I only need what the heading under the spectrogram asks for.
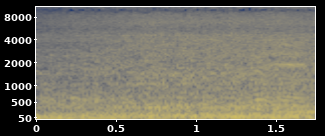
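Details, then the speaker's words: Car idling with EGR valve commanded open by scan tool (20–30%): idle drops into a low, sagging, uneven loping pulse as exhaust gas recirculation upsets combustion; confirms the EGR valve works. "So we have the car idling right now. So I'm not sure how well you can hear it, but it does make a difference. It does work."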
